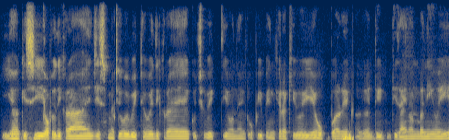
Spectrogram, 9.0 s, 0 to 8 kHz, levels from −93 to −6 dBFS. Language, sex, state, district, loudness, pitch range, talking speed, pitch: Hindi, male, Bihar, Gaya, -20 LUFS, 115-125 Hz, 195 wpm, 120 Hz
